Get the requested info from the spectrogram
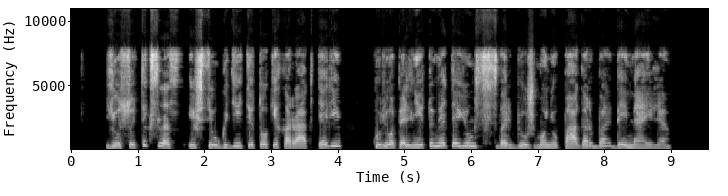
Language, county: Lithuanian, Kaunas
